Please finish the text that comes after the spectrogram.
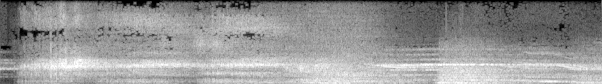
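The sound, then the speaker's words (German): Several children wearing homemade paper animal masks at a craft birthday party growl, roar and snarl together in imitation of animals, a dense, continuous and fairly loud jumble of rough, throaty cries with no words. “Alle Kinder setzen sich ihre Masken auf und machen Tiergeräusche.”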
